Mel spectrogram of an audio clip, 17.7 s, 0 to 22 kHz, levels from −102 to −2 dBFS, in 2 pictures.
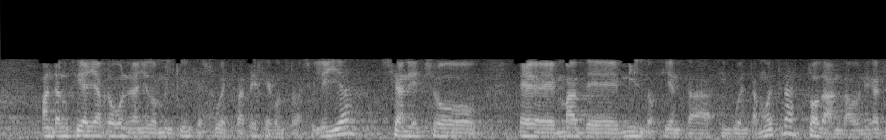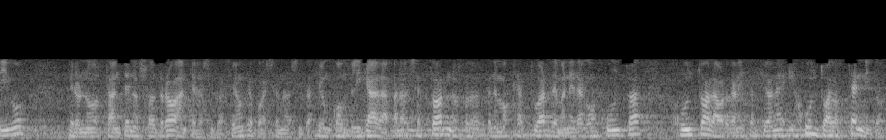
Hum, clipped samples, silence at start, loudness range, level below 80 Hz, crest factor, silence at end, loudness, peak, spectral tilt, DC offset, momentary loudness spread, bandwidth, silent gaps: none; under 0.1%; 0 s; 3 LU; -50 dBFS; 18 dB; 0 s; -31 LUFS; -12 dBFS; -6 dB/octave; under 0.1%; 7 LU; 4 kHz; none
